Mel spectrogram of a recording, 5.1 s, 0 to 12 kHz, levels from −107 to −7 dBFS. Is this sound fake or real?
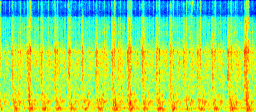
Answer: real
